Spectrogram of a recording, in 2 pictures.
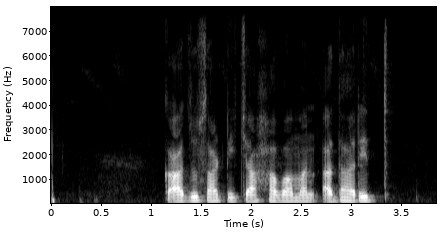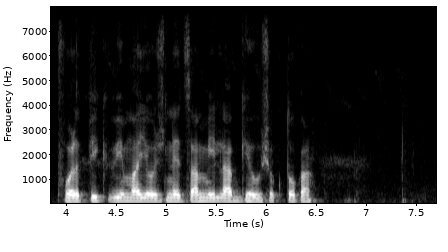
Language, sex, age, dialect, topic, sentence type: Marathi, male, 18-24, Standard Marathi, agriculture, question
